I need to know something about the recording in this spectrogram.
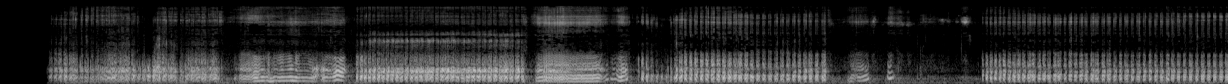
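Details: A dog indoors, growling and grumbling in long, wavering, throaty phrases with rising and falling whine-like tones, broken by brief pauses; the growls swell and fade repeatedly over about eleven seconds.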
